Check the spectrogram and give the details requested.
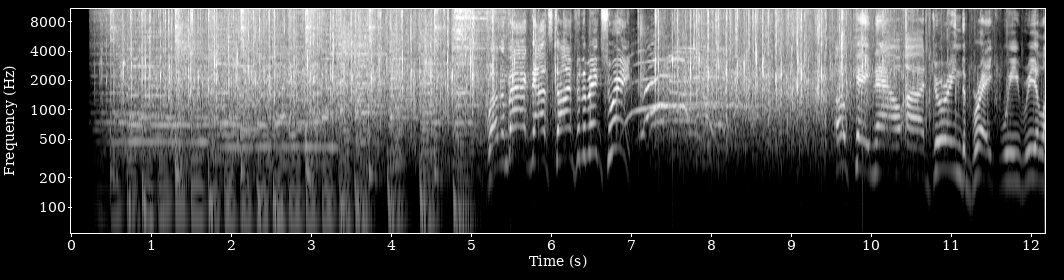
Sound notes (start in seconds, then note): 0.2 upbeat game show music; 1.0 audience applauds; 6.7 audience cheers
